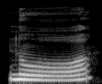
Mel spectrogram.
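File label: "nuo", third tone, pinyin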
